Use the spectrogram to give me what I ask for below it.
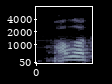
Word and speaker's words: Pollock: Pollock rhymes with dog.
